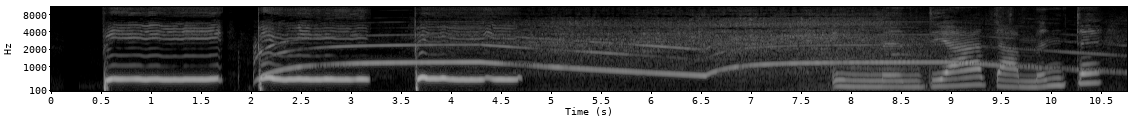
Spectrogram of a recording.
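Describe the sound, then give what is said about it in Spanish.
A fire truck siren wails loudly as the truck speeds out of the fire station, its pitch sweeping up and down, with short blaring horn blasts at the start and a choppy warbling burst near the end. “El camión de bomberos salió del cuartel a toda velocidad.”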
